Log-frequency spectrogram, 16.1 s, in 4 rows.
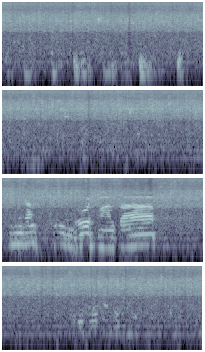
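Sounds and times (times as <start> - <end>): heavy rain falling: 0.0 - 16.0
faint low thuds: 0.5 - 3.8.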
